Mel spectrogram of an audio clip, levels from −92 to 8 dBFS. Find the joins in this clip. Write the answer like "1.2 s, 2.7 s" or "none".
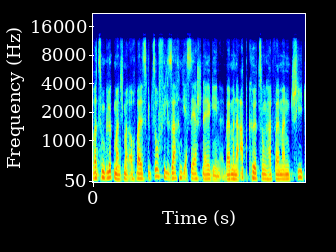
1.9 s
